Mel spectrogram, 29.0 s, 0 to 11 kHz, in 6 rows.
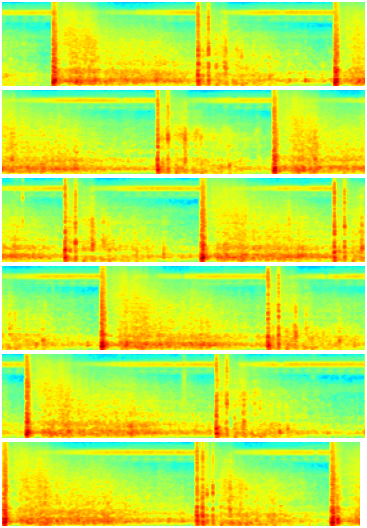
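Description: T-Sky Rainbow Heaven 3-inch 9-shot firework rack firing: a string of sharp reports roughly every two seconds, each trailed by a spell of rumbling noise.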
